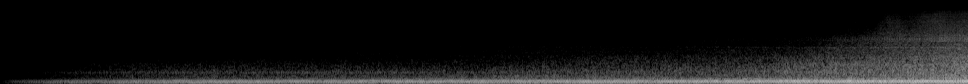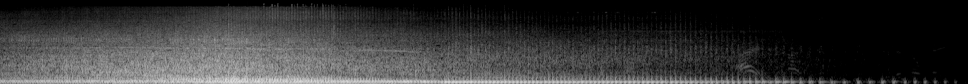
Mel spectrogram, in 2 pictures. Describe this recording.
Honda ATV pass by fast close good detail mono
Honda, pass, ATV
